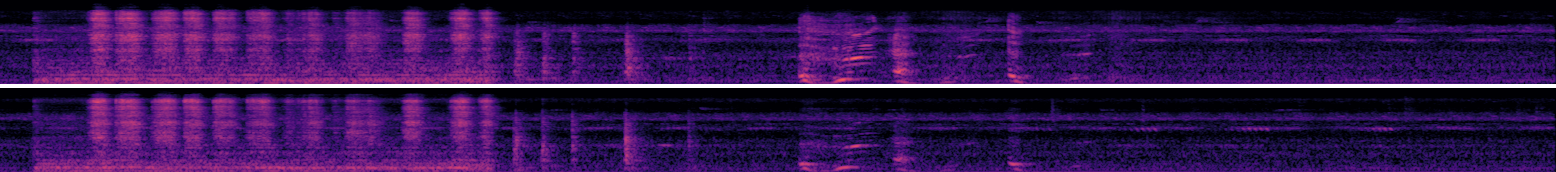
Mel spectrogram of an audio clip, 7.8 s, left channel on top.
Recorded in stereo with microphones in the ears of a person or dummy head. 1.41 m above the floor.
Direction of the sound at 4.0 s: 60° left (ahead or behind).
